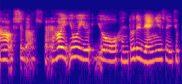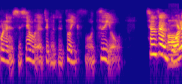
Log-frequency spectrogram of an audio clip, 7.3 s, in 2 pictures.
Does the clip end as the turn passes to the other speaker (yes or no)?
no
